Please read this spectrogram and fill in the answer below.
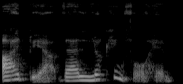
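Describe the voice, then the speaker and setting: A woman voicing a mean, taunting schoolboy bully in an audiobook, with quiet, breathy, drawling speech. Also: medium pitch, moderate pace, natural voice. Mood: sly taunting.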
